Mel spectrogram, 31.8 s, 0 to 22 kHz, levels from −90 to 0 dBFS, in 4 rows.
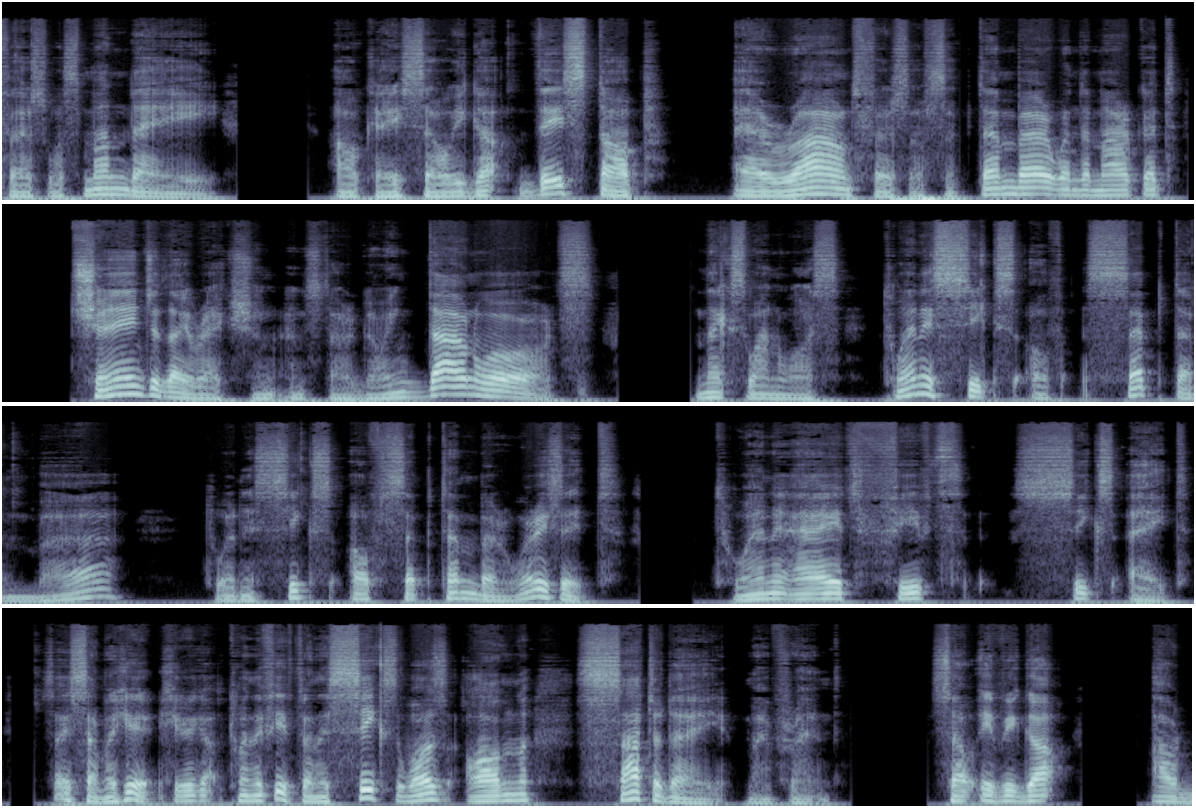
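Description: Throughout, sample clock jitter of a few microseconds leaves hiss about 30 dB down, a spectrogram haze tracking loud, bright passages and vanishing in silences.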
